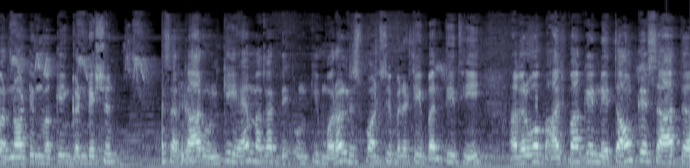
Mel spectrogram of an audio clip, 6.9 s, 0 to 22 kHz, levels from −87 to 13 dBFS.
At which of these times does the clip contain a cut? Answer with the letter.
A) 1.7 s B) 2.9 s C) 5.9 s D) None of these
A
